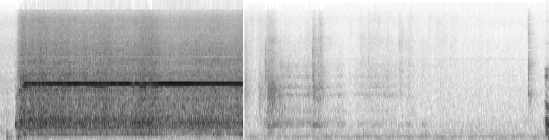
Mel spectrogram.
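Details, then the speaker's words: Battery-powered homemade emergency CPAP/ventilator blower running with a face mask that has exhalation holes: a loud steady blower whine with a high tone for about four seconds, then it stops. "we're running off this battery so it makes the unit portable with the breezy through breathing through the doors"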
